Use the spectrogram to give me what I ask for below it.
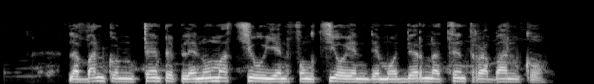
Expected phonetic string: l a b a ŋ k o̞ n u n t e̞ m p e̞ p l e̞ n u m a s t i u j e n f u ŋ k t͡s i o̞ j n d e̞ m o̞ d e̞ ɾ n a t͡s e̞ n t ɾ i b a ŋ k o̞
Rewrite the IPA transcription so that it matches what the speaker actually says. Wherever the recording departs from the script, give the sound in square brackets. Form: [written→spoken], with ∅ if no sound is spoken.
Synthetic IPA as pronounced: l a b a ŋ k o̞ n u n t e̞ m p e̞ p l e̞ n u m a s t i u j e n f u ŋ k t͡s i o̞ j n d e̞ m o̞ d e̞ ɾ n a t͡s e̞ n t ɾ [i→a] b a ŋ k o̞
